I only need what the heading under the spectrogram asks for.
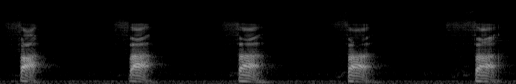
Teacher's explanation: নিচের ঠোঁটের পেট, সামনের উপরে 2 দাঁতের আগার সঙ্গে লাগায়।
